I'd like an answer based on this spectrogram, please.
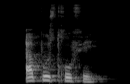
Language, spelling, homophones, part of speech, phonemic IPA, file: French, apostropher, apostrophai / apostrophé / apostrophée / apostrophées / apostrophés / apostrophez, verb, /a.pɔs.tʁɔ.fe/, LL-Q150 (fra)-apostropher.wav
- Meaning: 1. to apostrophize 2. to speak sharply or harshly at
